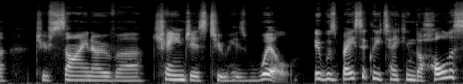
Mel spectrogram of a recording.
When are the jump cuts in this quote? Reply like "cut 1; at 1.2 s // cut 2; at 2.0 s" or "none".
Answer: cut 1; at 1.5 s // cut 2; at 3.0 s

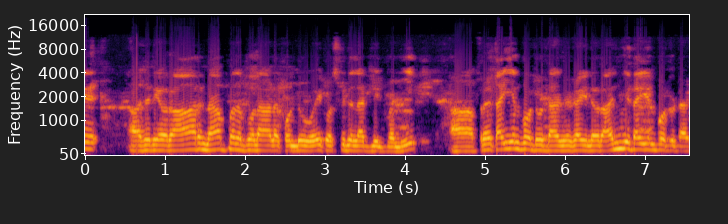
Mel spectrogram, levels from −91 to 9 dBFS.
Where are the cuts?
none

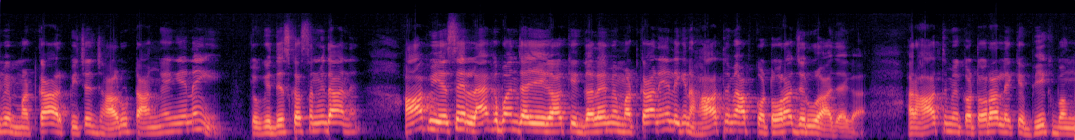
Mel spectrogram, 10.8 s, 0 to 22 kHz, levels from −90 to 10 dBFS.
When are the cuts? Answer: none

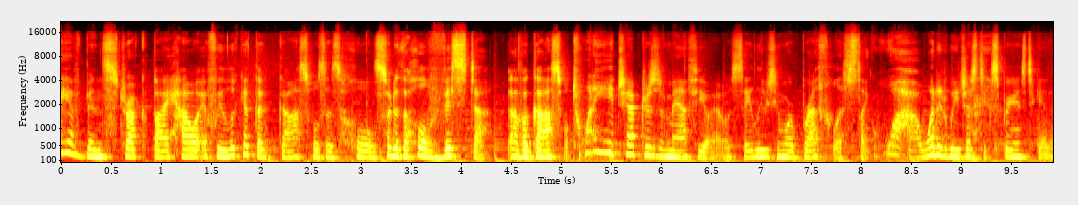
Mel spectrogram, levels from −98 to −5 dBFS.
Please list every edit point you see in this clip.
cut 1; at 8.0 s

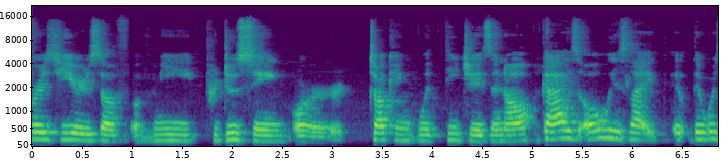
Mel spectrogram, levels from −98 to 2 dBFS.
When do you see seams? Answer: cut 1; at 0.9 s // cut 2; at 5.0 s

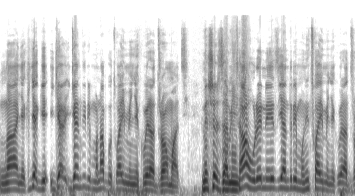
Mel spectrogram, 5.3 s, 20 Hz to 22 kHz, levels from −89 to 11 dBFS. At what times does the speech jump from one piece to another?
none

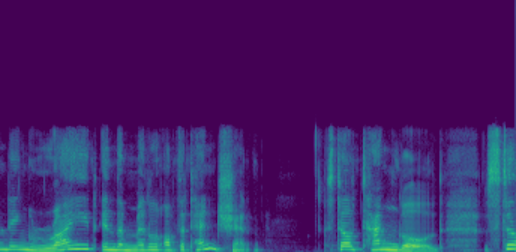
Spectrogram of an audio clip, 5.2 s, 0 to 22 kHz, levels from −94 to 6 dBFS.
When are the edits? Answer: none

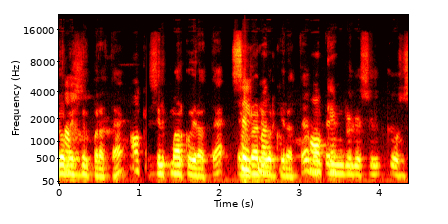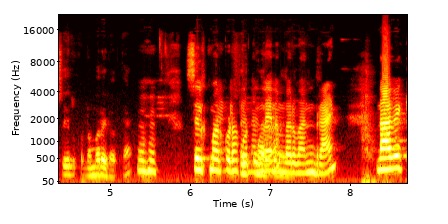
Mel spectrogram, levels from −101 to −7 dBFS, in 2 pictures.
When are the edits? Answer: cut 1; at 1.1 s // cut 2; at 6.9 s

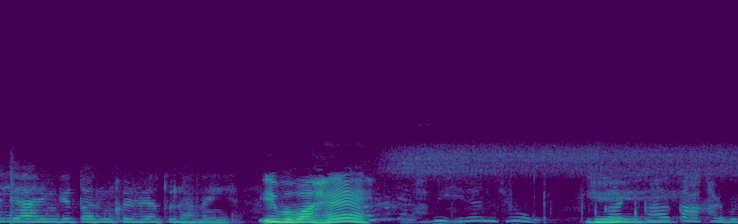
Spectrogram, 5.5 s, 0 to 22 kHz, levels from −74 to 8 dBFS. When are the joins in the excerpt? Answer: cut 1; at 2.9 s

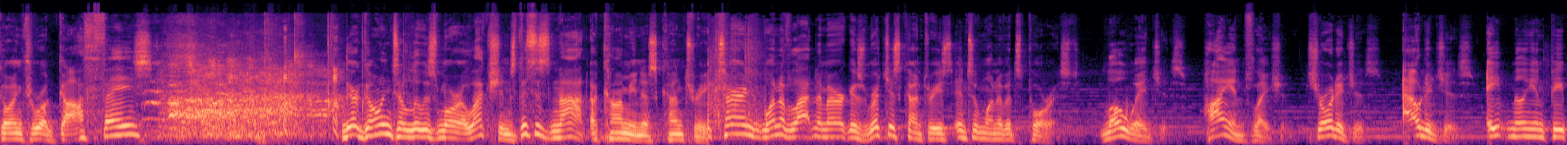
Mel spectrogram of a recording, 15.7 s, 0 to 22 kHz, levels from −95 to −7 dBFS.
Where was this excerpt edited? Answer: cut 1; at 7.1 s

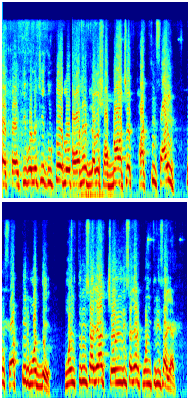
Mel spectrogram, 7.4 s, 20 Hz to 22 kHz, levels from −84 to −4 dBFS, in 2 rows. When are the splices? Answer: cut 1; at 1.4 s

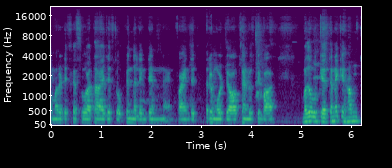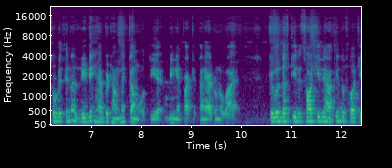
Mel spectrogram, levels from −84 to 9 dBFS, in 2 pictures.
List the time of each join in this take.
none

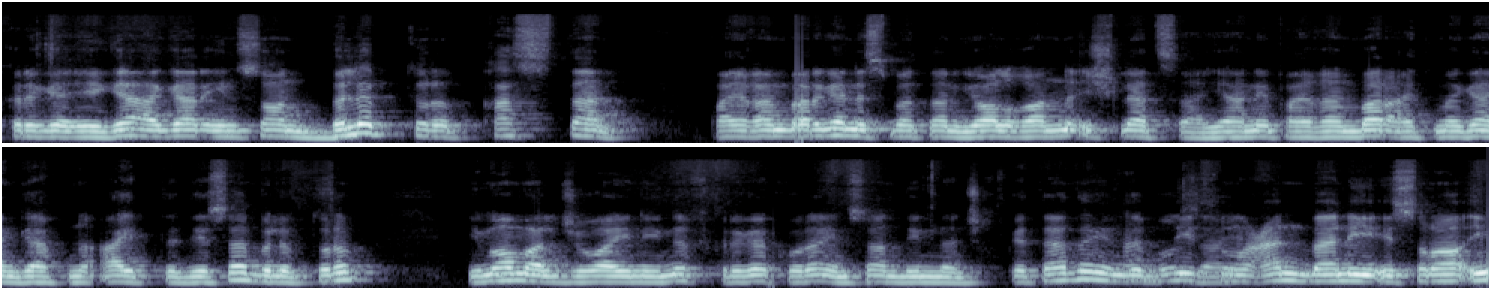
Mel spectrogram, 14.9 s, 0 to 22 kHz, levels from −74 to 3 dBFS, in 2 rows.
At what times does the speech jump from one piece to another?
cut 1; at 13.6 s

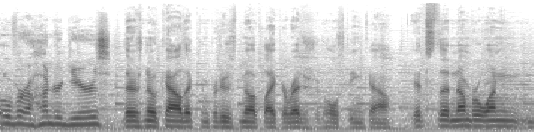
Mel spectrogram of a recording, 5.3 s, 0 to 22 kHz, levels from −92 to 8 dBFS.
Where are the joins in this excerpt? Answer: cut 1; at 1.1 s // cut 2; at 4.0 s

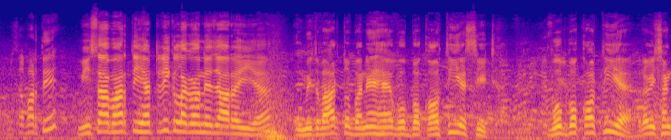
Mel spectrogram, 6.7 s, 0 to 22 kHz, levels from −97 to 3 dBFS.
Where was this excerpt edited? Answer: cut 1; at 2.8 s

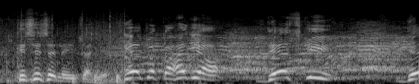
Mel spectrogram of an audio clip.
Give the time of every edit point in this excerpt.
cut 1; at 1.2 s

